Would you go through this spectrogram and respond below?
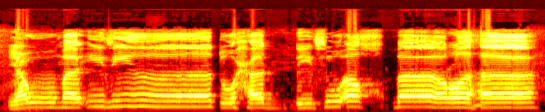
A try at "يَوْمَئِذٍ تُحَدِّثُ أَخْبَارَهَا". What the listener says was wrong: अखबारहा रा का भी मोटा पड़े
